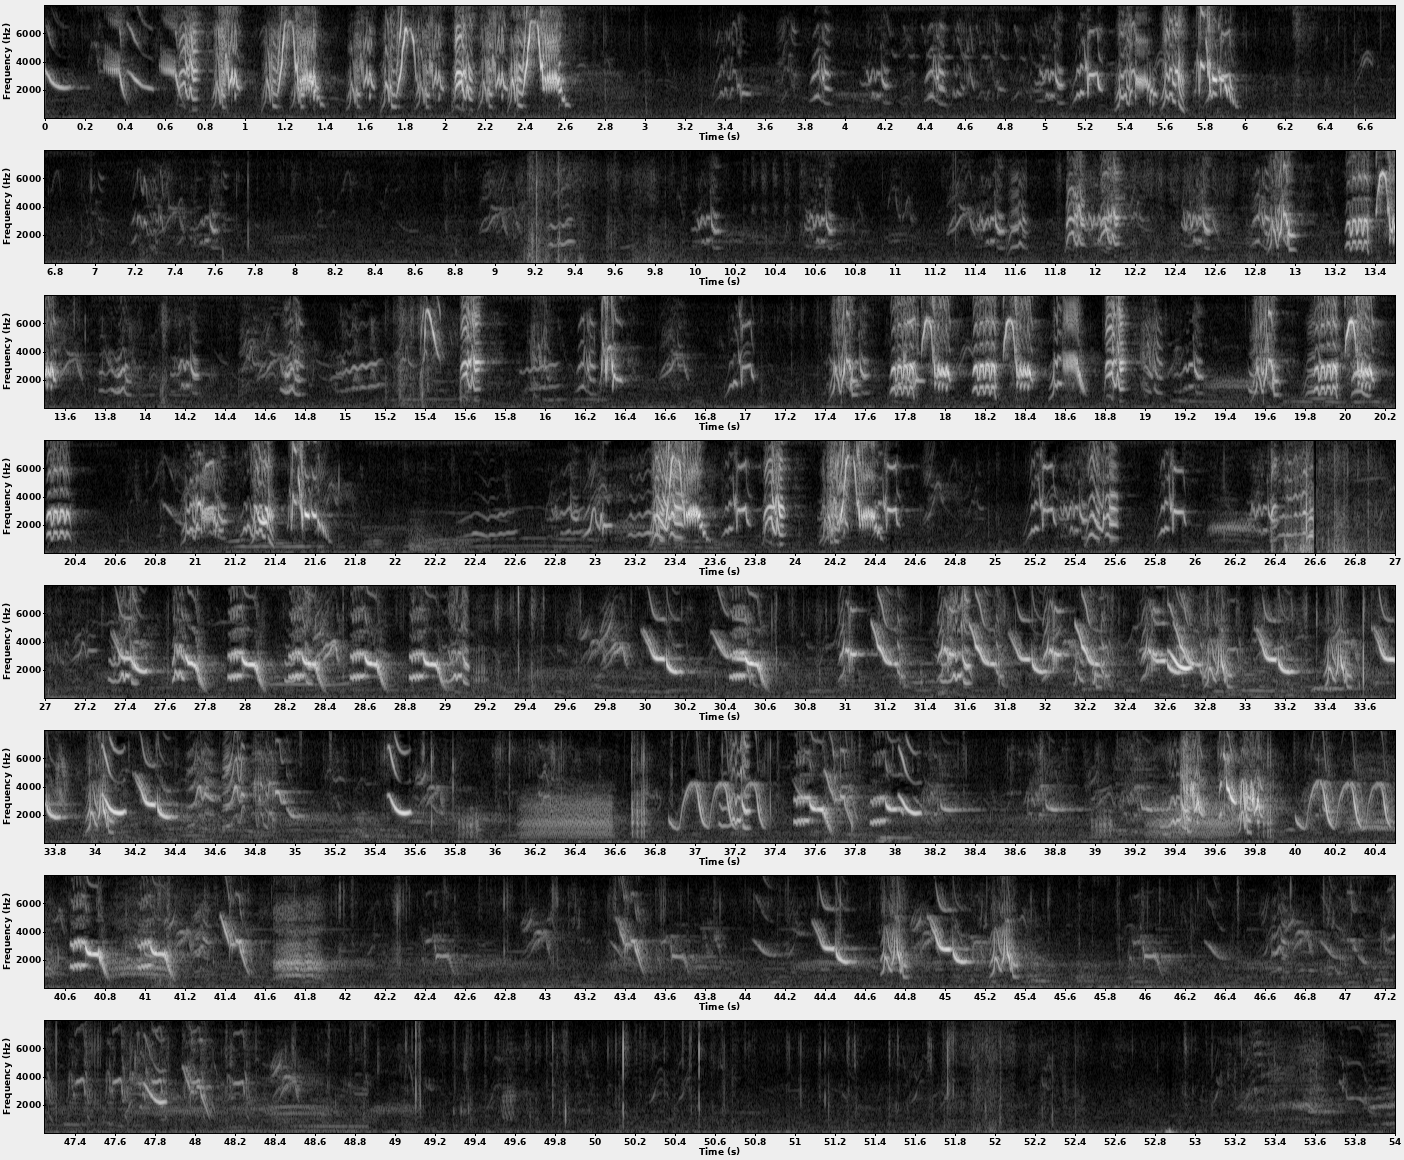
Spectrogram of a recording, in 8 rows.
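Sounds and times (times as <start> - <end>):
birds chirping and chattering: 0.0 - 54.0
crows squawking: 17.5 - 20.4, 25.3 - 26.6, 27.3 - 49.4.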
